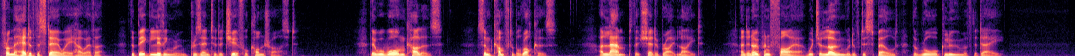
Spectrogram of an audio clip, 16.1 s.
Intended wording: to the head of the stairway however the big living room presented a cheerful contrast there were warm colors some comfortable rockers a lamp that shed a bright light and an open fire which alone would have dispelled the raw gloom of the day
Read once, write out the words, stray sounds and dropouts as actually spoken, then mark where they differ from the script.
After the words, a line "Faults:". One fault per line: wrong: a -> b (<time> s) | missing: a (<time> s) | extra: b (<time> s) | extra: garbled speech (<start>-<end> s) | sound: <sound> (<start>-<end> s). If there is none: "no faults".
from the head of the stairway however the big living room presented a cheerful contrast there were warm colors some comfortable rockers a lamp that shed a bright light and an open fire which alone would have dispelled the raw gloom of the day
Faults:
wrong: to -> from (0.0 s)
